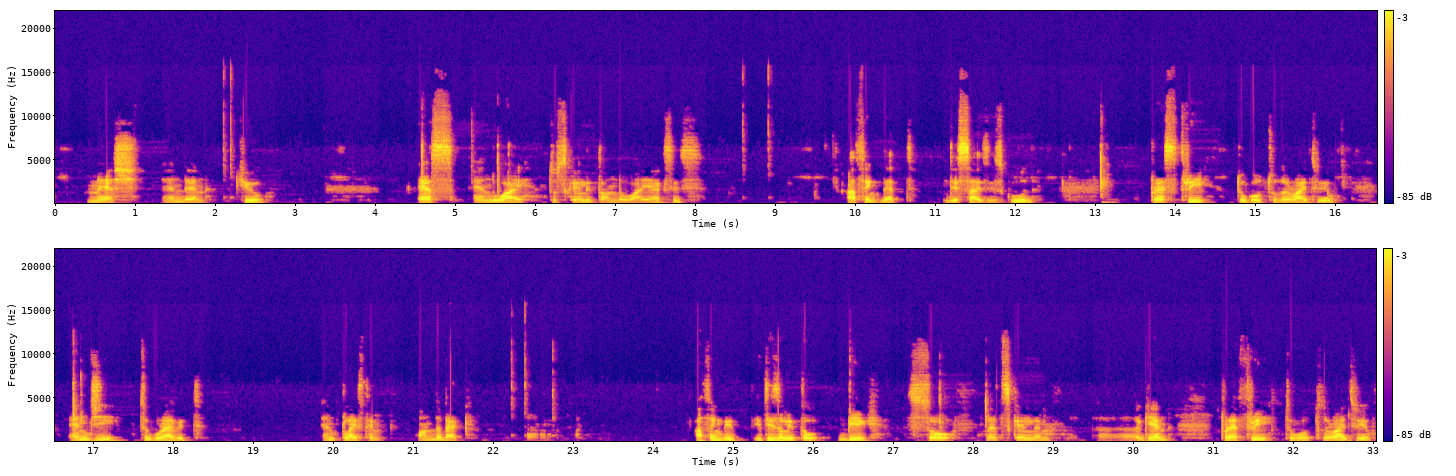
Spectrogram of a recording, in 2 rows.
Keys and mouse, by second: 4.1 s, 12.7 KP_3, 16.3 g, 22.4-24.3 middle drag, 27.7 KP_3.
